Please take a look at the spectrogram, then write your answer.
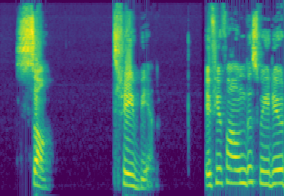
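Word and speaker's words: cent: these Catherine those catroma trees cans katramasis wheat IES enough and saw the pronunciation of 100 is song if you found this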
